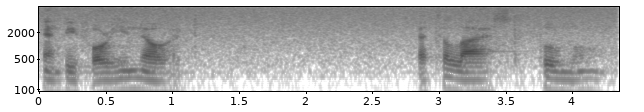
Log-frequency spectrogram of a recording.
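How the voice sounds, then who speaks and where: Deep, flat-voiced man teaching slowly. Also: slight background noise, poor audio. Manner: repetitive, incantatory phrasing. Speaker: spiritual teacher. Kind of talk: slow meditative spiritual teaching.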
